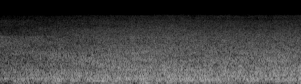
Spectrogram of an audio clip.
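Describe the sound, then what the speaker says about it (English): A large creek on the Turkey Path Trail rushes steadily, its broad, dense water noise loud and unbroken throughout with no voices. "this is probably the largest, or one of the larger creeks I've ever seen."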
